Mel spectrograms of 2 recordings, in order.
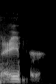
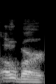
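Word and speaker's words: Åberg: this lvic oberg pronounce abber this guy it's pronounced oberg it's an a with a little o on I said it's Aber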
